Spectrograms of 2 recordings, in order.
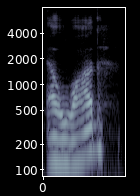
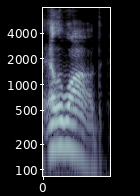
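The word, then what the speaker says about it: Éluard: After the war, he attended the University of Paris, eventually meeting an idol, Paul Elwad. That's the most American pronunciation. I can't talk right now. I'm not going to bother. – Spell it. – It's E with the accent over it, L-U-A-R-D. If you know your European poets and shit, you'll probably be like, yeah, Eluard. That's actually probably it's pronounced.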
